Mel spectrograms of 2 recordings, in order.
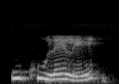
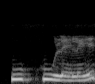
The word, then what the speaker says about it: ukulele: There is a bit about the history how ukulele, or we can call it ukulele, because this is how the correct pronunciation, ukulele, not ukulele, spread its joys to people in the world.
